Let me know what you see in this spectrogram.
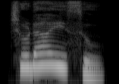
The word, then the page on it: ಚಡಾಯಿಸು: caḍāyisu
